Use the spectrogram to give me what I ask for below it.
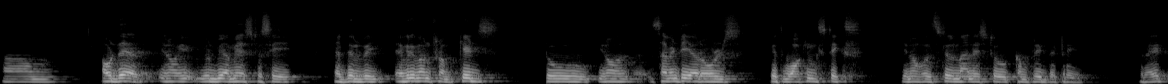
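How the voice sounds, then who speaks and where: A man's voice: mid-range voice, flat delivery, moderate pace, warm tone. A man, a runner being interviewed, answering hesitantly and repeating words as he starts his thoughts. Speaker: guest, runner.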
